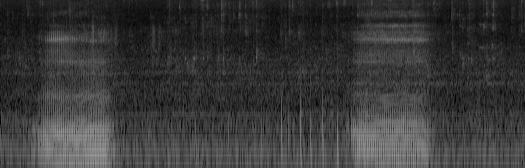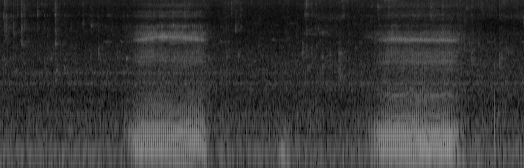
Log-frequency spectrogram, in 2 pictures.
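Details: English Bulldog snoring loudly while asleep after a lazy day, with rough, rattling bursts about every four and a half seconds.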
